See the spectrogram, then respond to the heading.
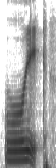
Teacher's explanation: There's no W, it's silent. So it starts on a R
